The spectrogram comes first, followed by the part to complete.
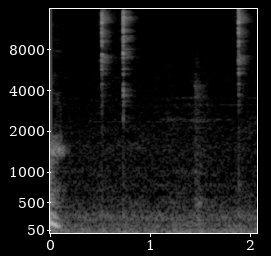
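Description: Three computer mouse clicks: two close together about half a second in, and one near the end.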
